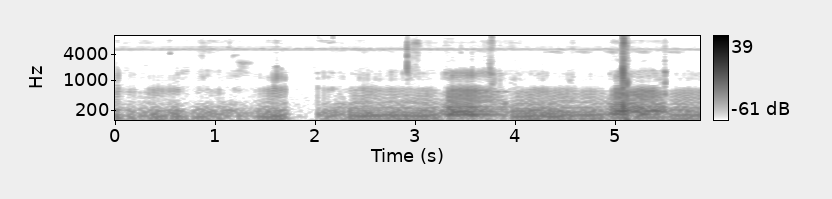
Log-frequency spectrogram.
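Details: Cat purring in close, low, pulsing rumble swelling and fading with each breath, briefly dropping away near the second mark before resuming stronger, with a few sharp clicks.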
